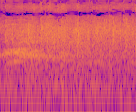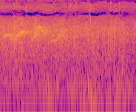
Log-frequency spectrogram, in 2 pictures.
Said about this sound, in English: I should also add that for all those of you who've always wanted to be on record or on the radio, tonight is the evening because tonight we are recording for Vara Radio. So if you want to clap, now's the time to clap.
